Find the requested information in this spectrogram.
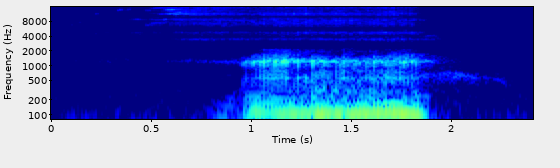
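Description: One loud, low, rattling snore on an in-breath, lasting about a second, in a quiet room.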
